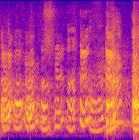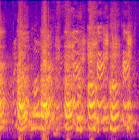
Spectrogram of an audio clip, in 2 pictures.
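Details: Several sea lions at Fanny Bay, Comox Valley, Vancouver Island, on Victoria Day weekend give overlapping, wavering, nasal moans and honks while calling for food.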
